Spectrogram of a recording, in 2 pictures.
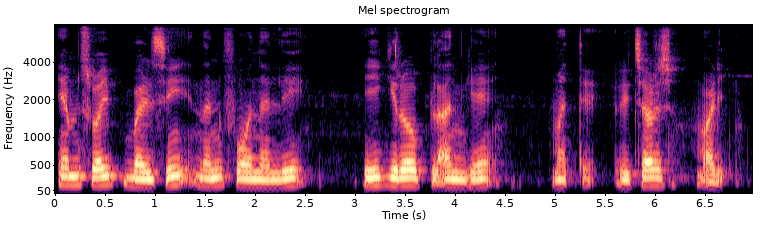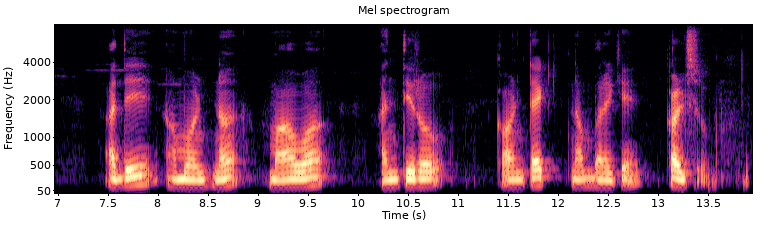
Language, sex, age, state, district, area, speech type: Kannada, male, 18-30, Karnataka, Davanagere, urban, read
